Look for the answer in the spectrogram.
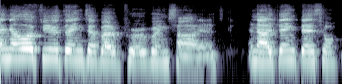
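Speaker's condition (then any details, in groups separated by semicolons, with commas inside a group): Cerebral palsy; speech therapy in childhood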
